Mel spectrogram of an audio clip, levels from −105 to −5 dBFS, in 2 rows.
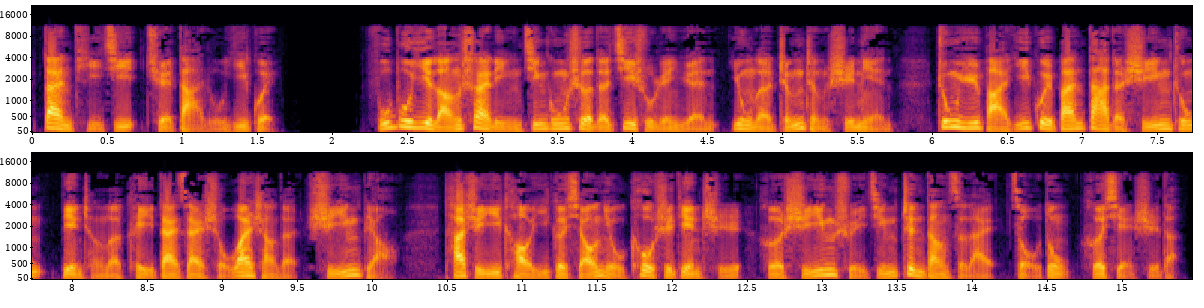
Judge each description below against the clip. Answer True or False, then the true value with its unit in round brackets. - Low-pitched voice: True (110 Hz)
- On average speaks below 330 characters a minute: True (310 characters per minute)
